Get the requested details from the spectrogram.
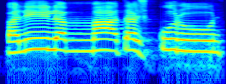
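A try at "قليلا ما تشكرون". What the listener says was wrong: اچھی کوشش کی، لیکن وہی بات ہے کہ قاف کو پر پڑھنا ہے، قاف کو باریک نہیں پڑھنا.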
